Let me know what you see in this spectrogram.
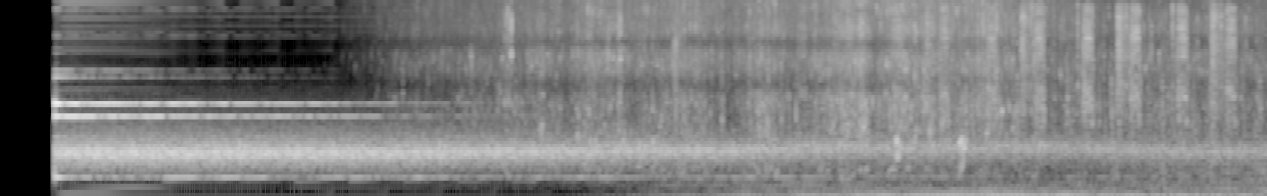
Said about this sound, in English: She's cleaning up after breakfast, and he's tending to the boat's noisy engine. A strange engine, with large pipes and valves and wheels, like something out of a history museum.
